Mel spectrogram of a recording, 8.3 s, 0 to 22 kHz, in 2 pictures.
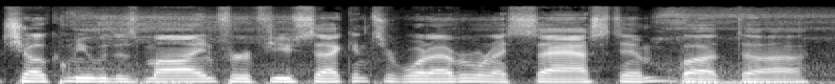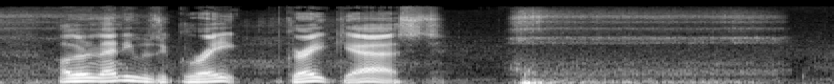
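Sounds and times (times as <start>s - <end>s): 
speech: 0.0s - 7.0s
person snoring: 0.4s - 1.7s, 3.3s - 5.7s, 6.7s - 8.3s.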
